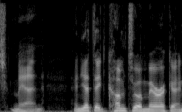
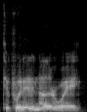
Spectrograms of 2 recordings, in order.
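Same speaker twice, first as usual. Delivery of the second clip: louder formal statement read; formal announcement; 5 dB louder than usual. Acted. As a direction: declare it like a press statement. Reads coalition announcement on TV.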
